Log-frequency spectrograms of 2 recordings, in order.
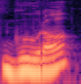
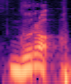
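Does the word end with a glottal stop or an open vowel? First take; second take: open vowel; glottal stop. First: The word ends on an open vowel. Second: The word ends with a glottal stop. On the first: The speaker calls it wrong. "No es guro" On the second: The speaker calls it right. "es guro. Nota el pausa glotal en el fin sílaba"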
